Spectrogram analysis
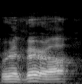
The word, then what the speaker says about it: Rivera: Rivera on your notes on PayPal, and if you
